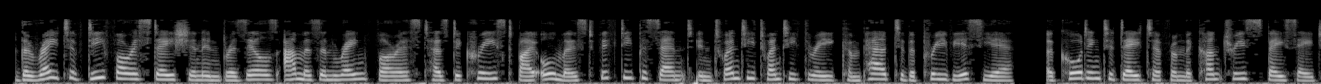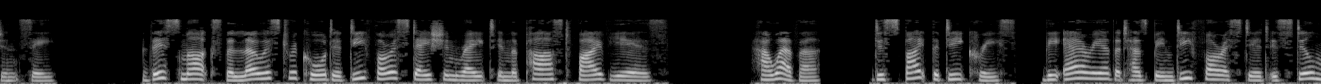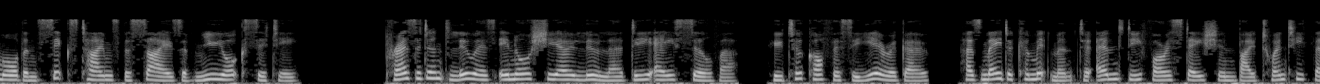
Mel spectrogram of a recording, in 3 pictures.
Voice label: English Advanced SLOW Reading; Brazils Amazon Deforestation Rate Drops by 50; English Newsroom

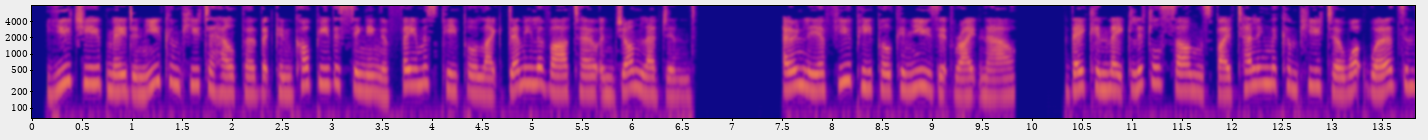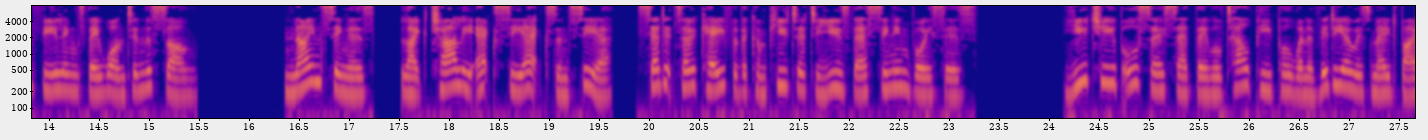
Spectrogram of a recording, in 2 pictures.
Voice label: English Beginner NORMAL Reading; English Newsroom; YouTubes Dream Track Sing Like Famous People

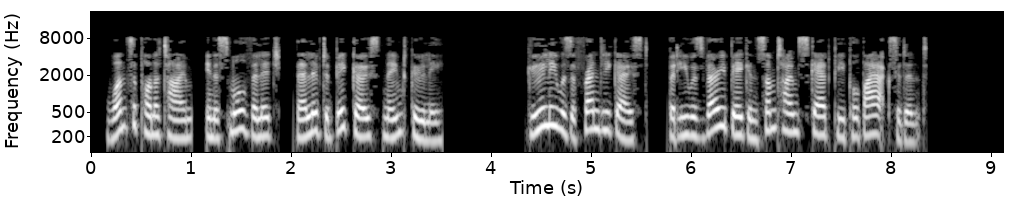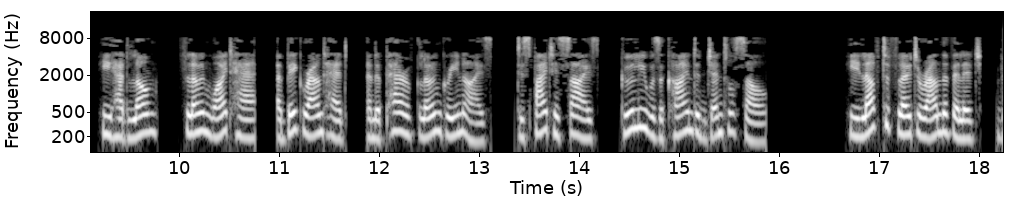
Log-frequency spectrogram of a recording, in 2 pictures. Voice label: ESL Short Stories for Kids FAST reading; The Big Ghost

